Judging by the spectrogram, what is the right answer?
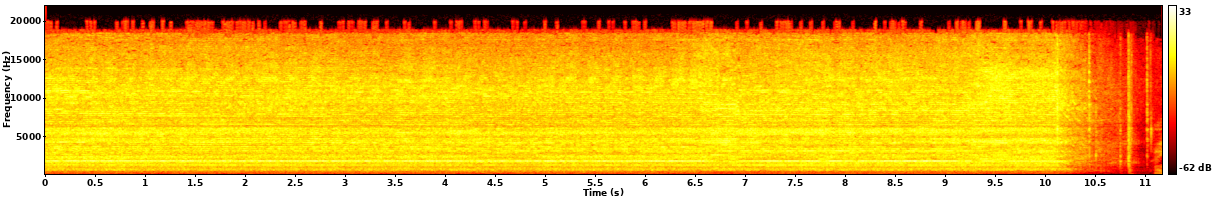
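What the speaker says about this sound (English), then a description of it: "I'm going to hit this with the heat tool real quick just to give it a quick dry." A heat tool blows steadily and loudly for about ten seconds, drying ink on watercolor paper, before it switches off and winds down with a few faint handling clicks.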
